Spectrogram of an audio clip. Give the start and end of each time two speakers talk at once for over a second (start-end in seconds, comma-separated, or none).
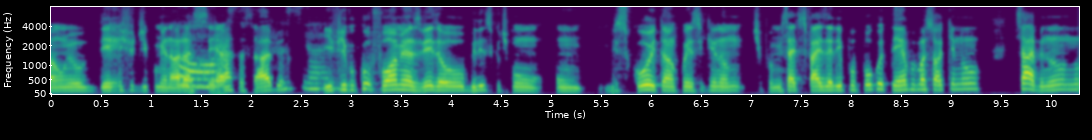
1.2-3.0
